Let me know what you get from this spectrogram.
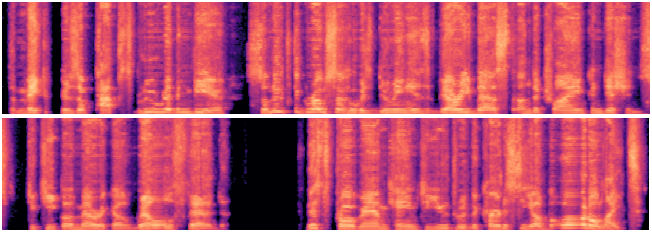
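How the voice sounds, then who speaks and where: A man's voice: extremely high pitch, exaggerated voice. A man playing a formal, showy announcer in the style of 1940s network radio.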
